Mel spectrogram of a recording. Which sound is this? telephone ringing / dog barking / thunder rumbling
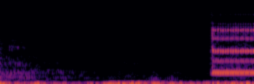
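telephone ringing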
